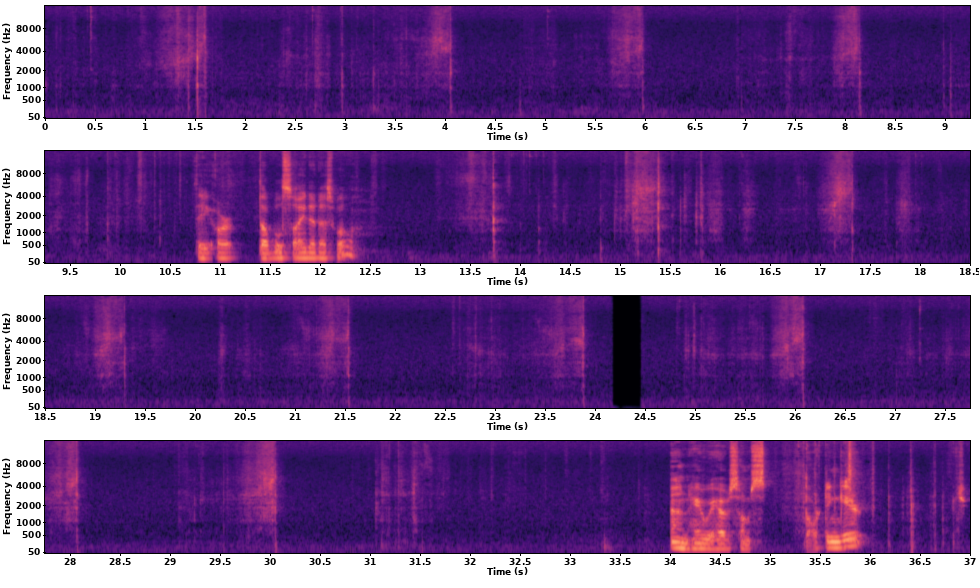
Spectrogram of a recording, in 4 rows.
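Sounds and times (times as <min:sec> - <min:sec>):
cards sliding and rustling: 0:00.1 - 0:06.1, 0:06.9 - 0:08.2, 0:09.0 - 0:10.8, 0:13.2 - 0:18.1, 0:18.8 - 0:21.6, 0:22.6 - 0:24.0, 0:24.8 - 0:26.2, 0:27.0 - 0:28.2, 0:29.0 - 0:30.2, 0:31.0 - 0:32.6, 0:35.0 - 0:37.0.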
